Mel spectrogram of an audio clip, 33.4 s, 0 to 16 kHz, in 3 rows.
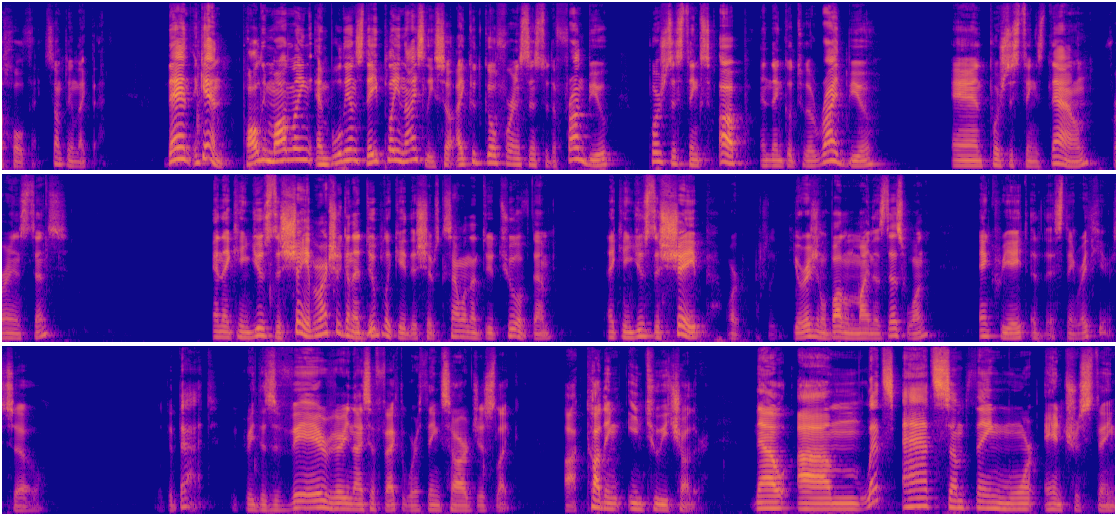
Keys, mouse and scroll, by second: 3.4 4, 4.4 w, 11.4 alt+5, 16.1 ctrl+d, 18.4 q.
